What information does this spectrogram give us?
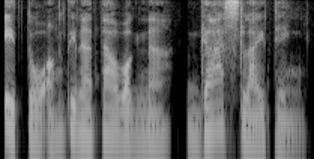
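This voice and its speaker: Low-pitched woman narrating drama. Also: measured pace, dark tone, no room sound, studio quality. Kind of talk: dramatic scripted audio story narration.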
